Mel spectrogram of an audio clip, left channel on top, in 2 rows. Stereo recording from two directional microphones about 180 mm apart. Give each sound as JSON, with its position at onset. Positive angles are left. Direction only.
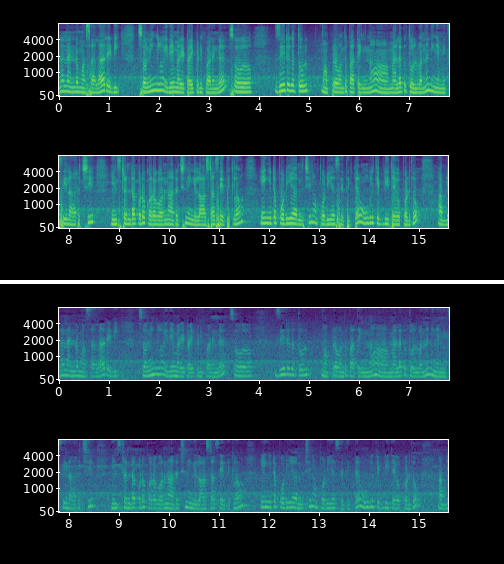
{"t": 0.0, "sound": "a woman's voice", "side_deg": 35}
